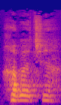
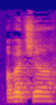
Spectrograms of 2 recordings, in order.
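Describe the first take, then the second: First: Surprised again, pitched higher. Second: Surprised. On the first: Repeats after laugh. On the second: Sees huge monster. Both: Real, not acted.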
